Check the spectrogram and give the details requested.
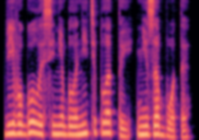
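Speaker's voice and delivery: plain reading voice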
